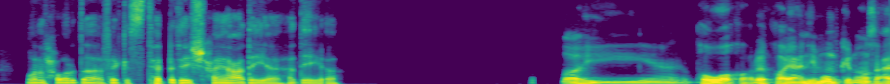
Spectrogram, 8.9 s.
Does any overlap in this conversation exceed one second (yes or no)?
no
